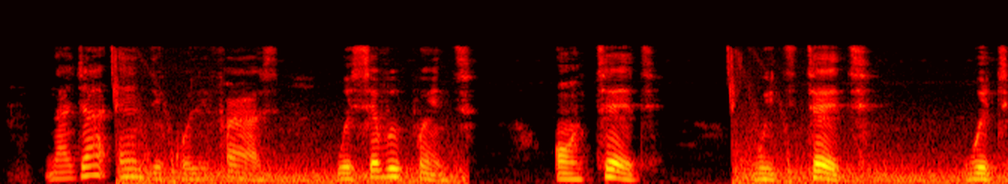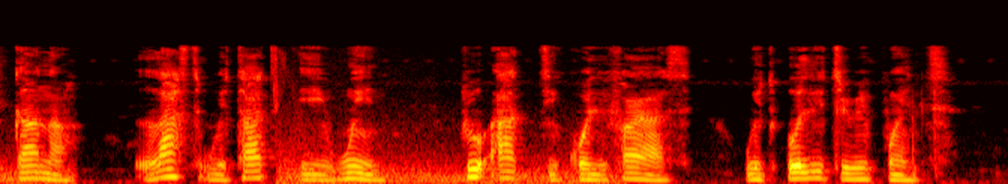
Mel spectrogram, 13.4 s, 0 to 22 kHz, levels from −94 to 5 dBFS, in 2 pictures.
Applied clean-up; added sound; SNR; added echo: none; Explosion; 12 dB; none.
